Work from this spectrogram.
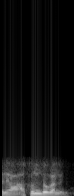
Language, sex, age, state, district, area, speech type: Bengali, male, 18-30, West Bengal, Uttar Dinajpur, urban, conversation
